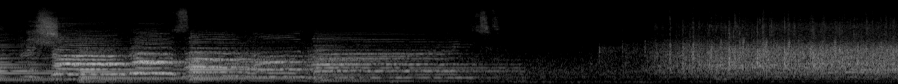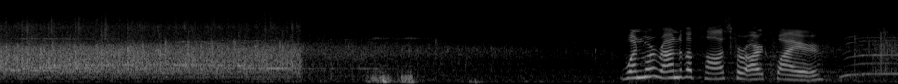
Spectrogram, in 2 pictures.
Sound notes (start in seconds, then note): 5.9 audience and graduates applauding; 9.1 audience and graduates cheering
